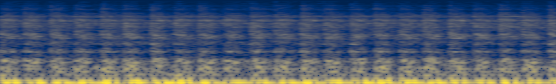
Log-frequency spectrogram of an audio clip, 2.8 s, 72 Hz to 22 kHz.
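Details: 2009 Chevy Silverado 1500 4x4 5.3 V8 cranks at normal speed but never fires. Fuel pump not running during prime or cranking, with intermittent loss of communication to the fuel pump driver module, later found water-damaged and replaced. Cranks but no start.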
